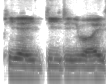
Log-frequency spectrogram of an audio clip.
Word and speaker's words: Paddy: Patty's Day or St. Patrick's Day? Paddy's Day, but it's not patties like the Americans say. Like it's not patty, it's Paddy, so it's Paddy.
